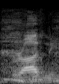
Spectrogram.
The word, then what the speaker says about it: Rodney: didn't take it Roger did he say Roger his name wrong Rodney did you say Roger I said Roger yeah it's Rodney it's Rodney but I want to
